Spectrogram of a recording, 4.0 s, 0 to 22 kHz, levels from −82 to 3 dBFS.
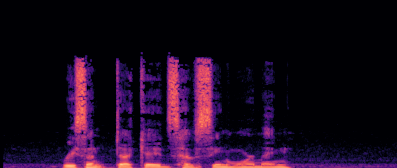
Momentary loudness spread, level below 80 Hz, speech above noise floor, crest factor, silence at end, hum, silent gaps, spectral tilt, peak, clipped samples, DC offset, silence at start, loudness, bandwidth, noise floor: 7 LU; -58 dBFS; 39 dB; 16 dB; 1.1 s; none; none; -5 dB/octave; -2 dBFS; under 0.1%; under 0.1%; 0.65 s; -17 LUFS; 15 kHz; -56 dBFS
